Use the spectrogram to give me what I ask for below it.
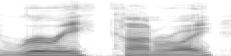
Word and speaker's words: Rúaidhrí Conroy: me on this, but I believe the name is pronounced Rúaidhrí Conroy, played TIto.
